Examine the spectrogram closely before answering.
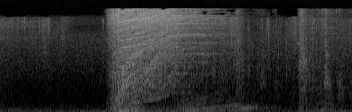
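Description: A game chest glimmers and bursts open with a chime.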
